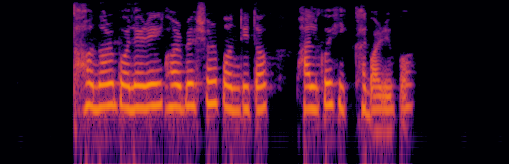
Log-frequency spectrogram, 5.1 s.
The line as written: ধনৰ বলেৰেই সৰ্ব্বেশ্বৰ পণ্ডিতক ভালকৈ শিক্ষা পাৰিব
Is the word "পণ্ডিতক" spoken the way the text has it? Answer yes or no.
yes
